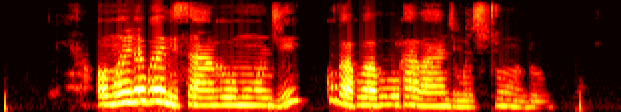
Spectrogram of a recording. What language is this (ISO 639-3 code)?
lug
